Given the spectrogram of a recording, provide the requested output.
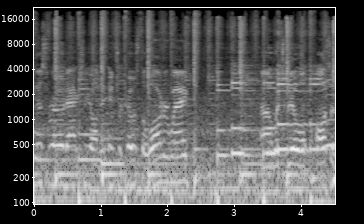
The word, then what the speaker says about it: Intracoastal: It is the Intracoastal Waterway, not Intercoastal Waterway.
